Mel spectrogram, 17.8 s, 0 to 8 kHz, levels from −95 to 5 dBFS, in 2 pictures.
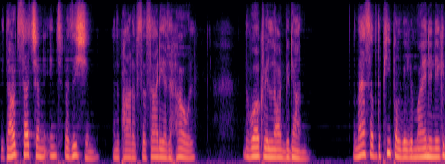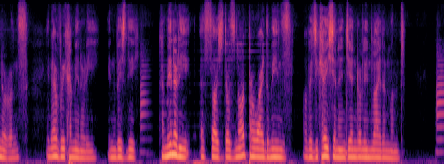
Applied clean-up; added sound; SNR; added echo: neural mask model DeepFilterNet 3.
